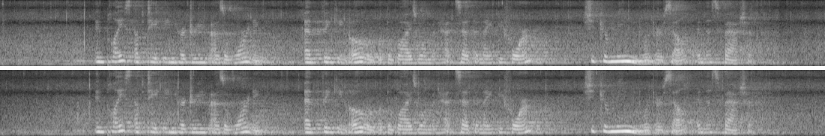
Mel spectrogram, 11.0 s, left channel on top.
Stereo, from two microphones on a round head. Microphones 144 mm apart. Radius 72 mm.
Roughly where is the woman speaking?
Centre.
